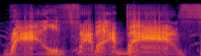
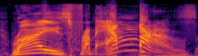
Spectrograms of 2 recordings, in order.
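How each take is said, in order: First: Slow, raspy cartoon villain voice; hammy villain proclamation in a harsh voice; Skeletor. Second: Higher, drawn-out villain cry; slow theatrical proclamation, not quite Skeletor; failed Skeletor attempt. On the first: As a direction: rasp it out, stretching every word. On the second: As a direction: announce it like a hammy cartoon villain. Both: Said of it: "more Skeletor-like".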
